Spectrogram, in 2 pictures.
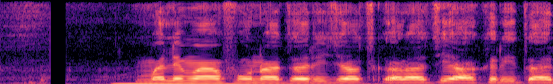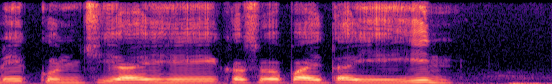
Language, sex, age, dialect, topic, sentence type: Marathi, male, 18-24, Varhadi, banking, question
